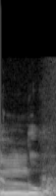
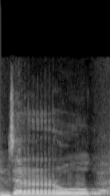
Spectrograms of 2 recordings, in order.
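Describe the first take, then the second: First: The middle consonant is an l sound. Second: The middle consonant is an r sound. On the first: A small child is saying it. The speaker calls it wrong. "sanes jeluk bager jeruk" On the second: The mother is saying it. The speaker calls it right. "cek ibu-ibu nanti jeruk"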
